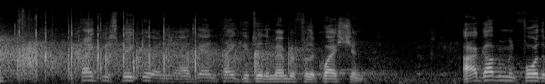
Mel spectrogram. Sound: applause

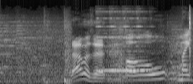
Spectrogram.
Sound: jazzy music; bell ringing

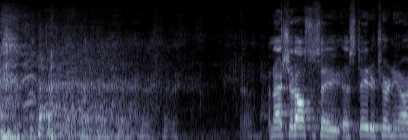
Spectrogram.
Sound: laughter

